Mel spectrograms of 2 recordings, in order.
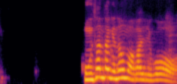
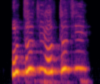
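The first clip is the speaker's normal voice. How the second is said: very high, slow mock panic, like a frightened child. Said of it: "눈물 흘리고 막 살려달라고 빌고 안 그랬어요".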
